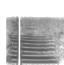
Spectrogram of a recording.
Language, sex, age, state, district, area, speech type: Assamese, female, 60+, Assam, Dibrugarh, rural, conversation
